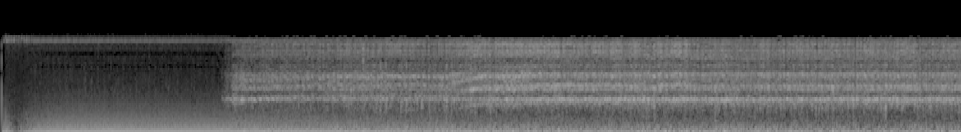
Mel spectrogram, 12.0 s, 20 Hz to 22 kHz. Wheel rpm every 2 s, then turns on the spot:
0, 100, 170, 230, 230, 240.
none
